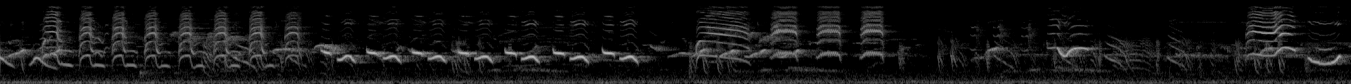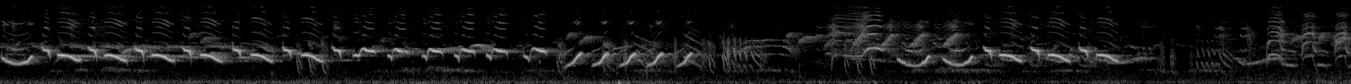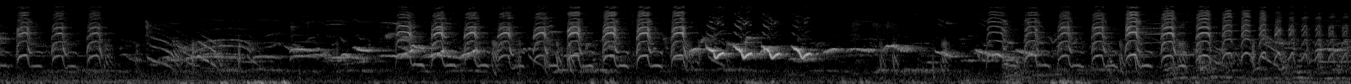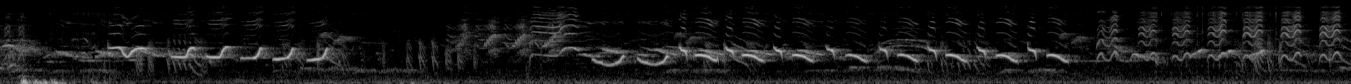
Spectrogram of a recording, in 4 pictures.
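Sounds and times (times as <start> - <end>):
birds singing whistled trills: 0.0 - 54.0.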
